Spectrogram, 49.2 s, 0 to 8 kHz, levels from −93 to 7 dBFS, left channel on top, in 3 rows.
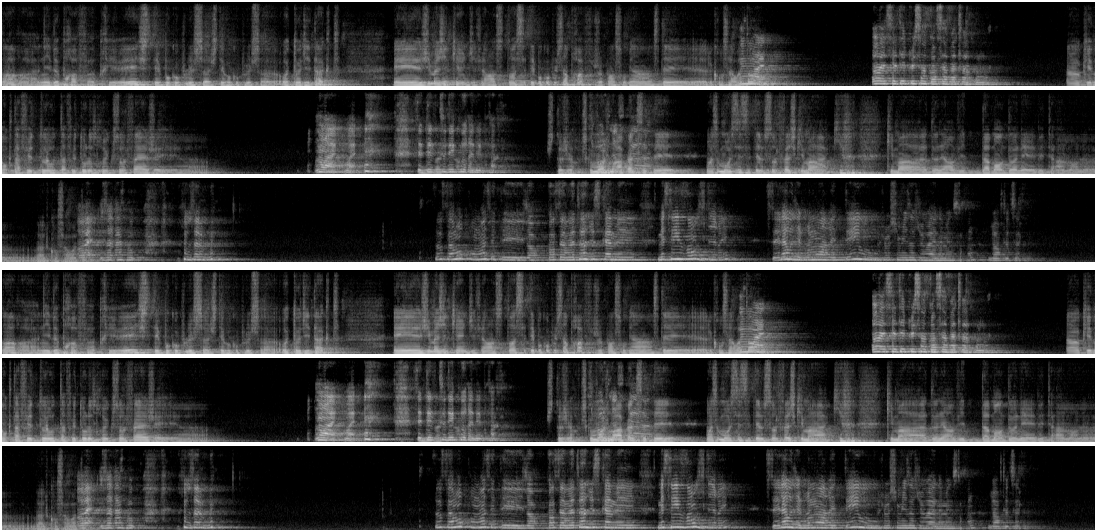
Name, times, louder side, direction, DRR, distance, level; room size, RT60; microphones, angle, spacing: voice 1, 0.0-5.1 5.5-11.5 16.0-19.5 22.7-23.0 24.7-26.5 27.0-33.9, right 1 dB, 60° right, 2 dB, 2.8 m, -24 dB
voice 2, 11.0-11.6 13.0-14.8 21.1-23.8 25.3-26.2 33.9-35.1 35.5-36.0 39.3-42.3 42.6-43.7 44.3-47.9, right 1 dB, 90° right, 3 dB, 2.7 m, -26 dB
24.0 x 20.0 x 8.6 m, 1.0 s
head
